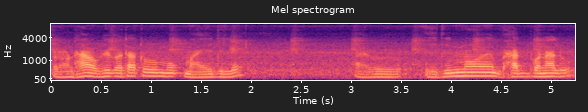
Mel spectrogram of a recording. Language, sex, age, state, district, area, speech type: Assamese, male, 30-45, Assam, Nagaon, rural, spontaneous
